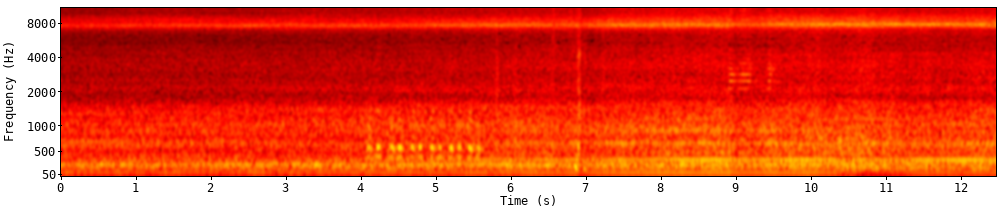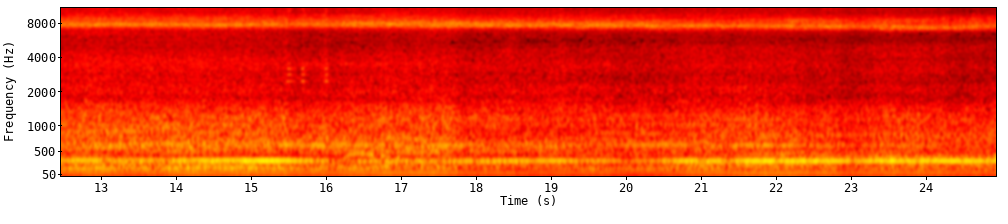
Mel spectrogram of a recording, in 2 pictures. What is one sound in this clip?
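A loaded diesel light dump truck labours up a hill, its engine droning under load.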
